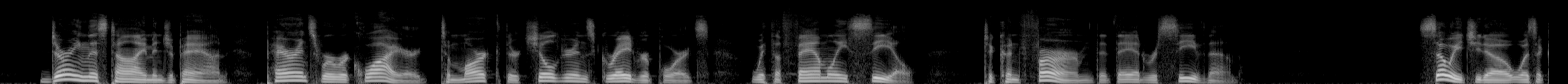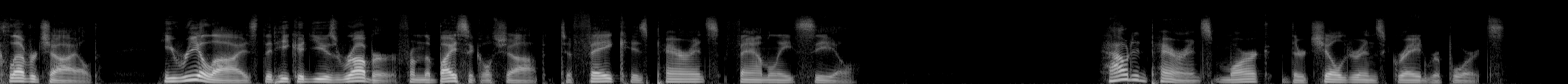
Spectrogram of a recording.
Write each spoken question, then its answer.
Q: How did parents mark their children's grade reports?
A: Parents marked their children's grade reports with the family seal.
